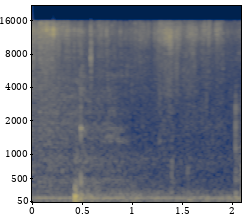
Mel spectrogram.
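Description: Quiet background with a faint steady low hum and one soft click about half a second in.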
